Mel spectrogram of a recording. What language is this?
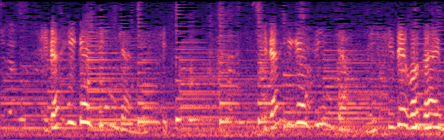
Japanese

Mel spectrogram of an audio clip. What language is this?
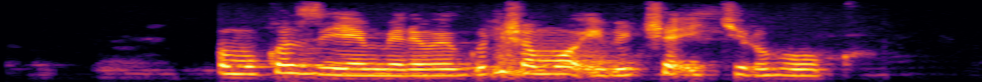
Kinyarwanda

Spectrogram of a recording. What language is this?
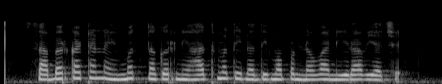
Gujarati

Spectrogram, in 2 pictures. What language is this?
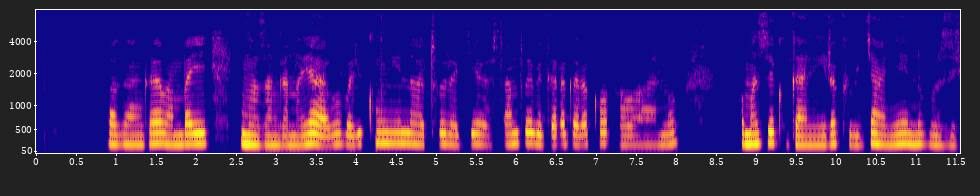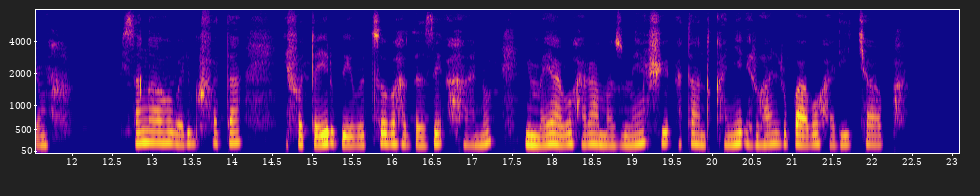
Kinyarwanda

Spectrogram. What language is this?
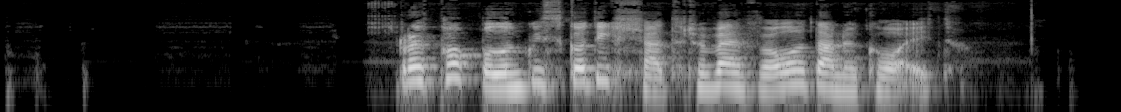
Welsh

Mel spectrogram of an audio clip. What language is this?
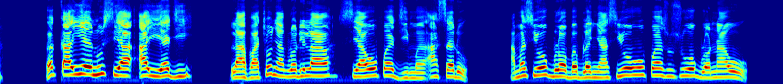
Ewe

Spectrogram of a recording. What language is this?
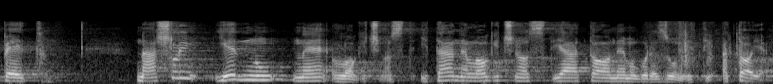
Croatian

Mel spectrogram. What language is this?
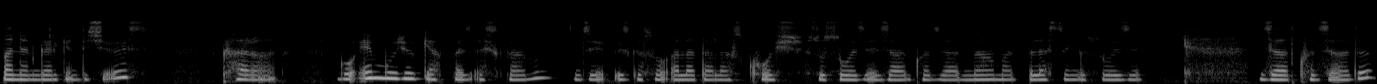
Kashmiri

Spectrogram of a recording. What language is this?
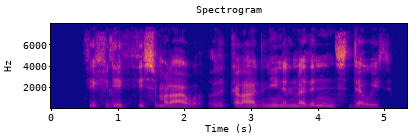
Kabyle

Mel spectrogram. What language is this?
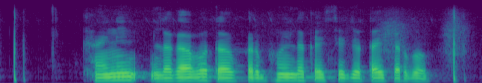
Chhattisgarhi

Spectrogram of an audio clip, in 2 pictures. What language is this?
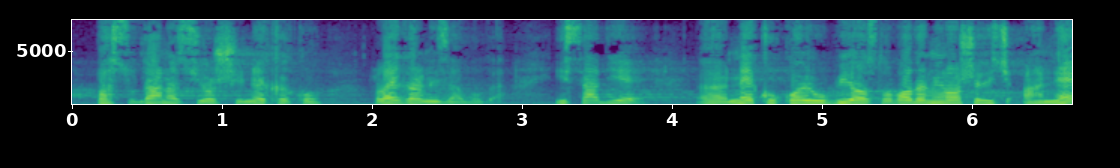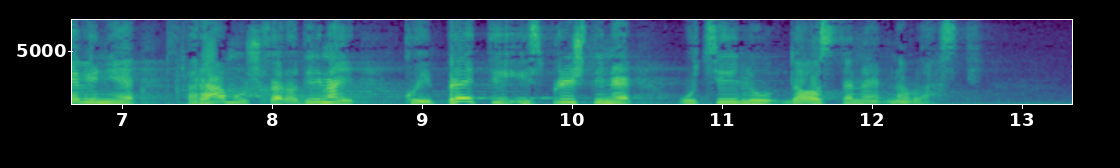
Serbian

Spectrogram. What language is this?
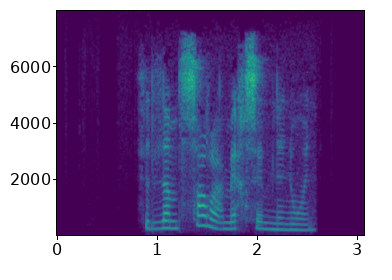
Kabyle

